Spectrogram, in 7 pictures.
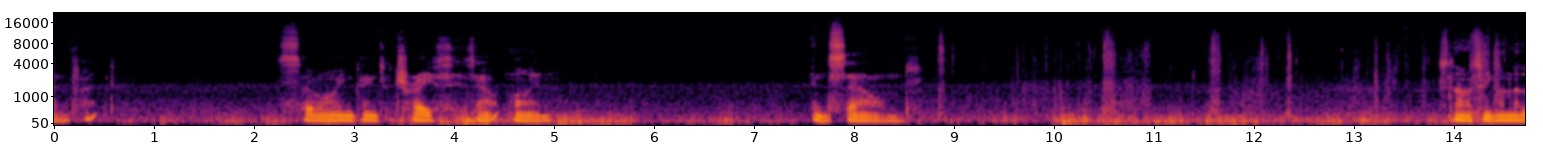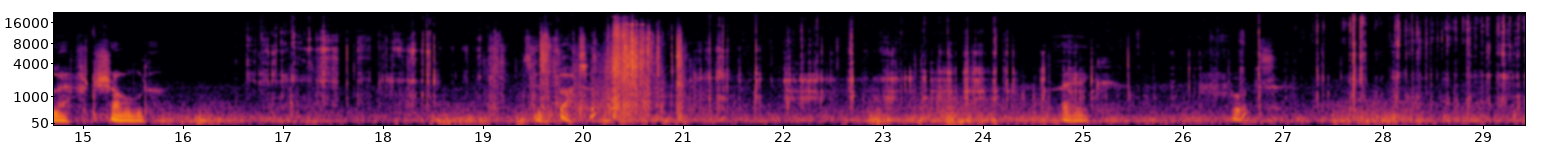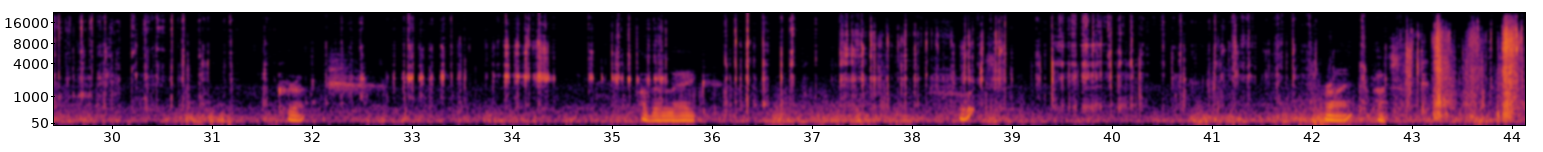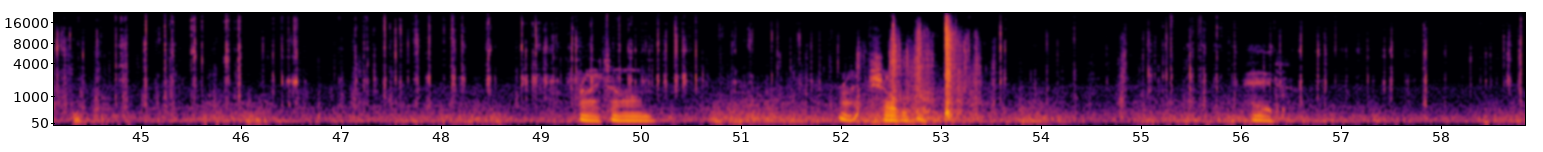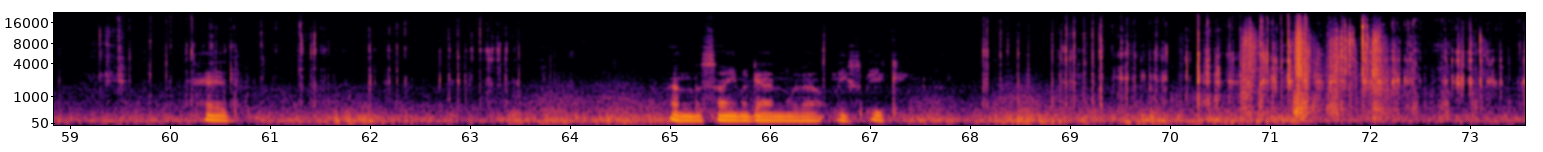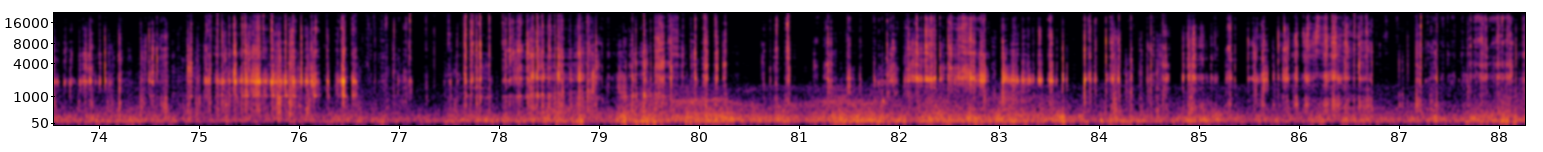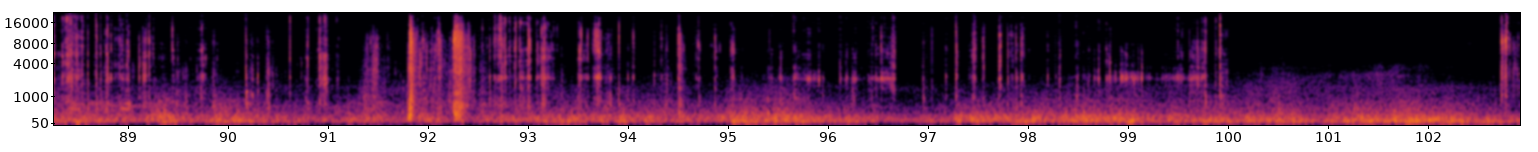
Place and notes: The concrete man, Romney Marsh, UK - The concrete man
The concrete man arrived about 20 years ago. Who made him and left him here is unknown and remains a mystery. He lies facedown in the desolate grey shingle, patches of organge lichen on his back and dark moss growing down his spine and under his arm.
England, United Kingdom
